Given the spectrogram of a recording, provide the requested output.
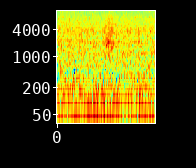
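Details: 1996 Mitsubishi Lancer Evolution IV GSR at idle after coil packs, oil, and alternator belt were changed: steady, even low rumble with no knocks, misses or squeals. Healthy turbo four idling normally.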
